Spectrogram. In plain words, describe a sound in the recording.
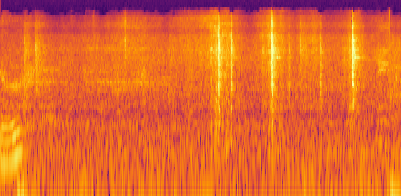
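Clothes rustle as they are handled on a drying rack.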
